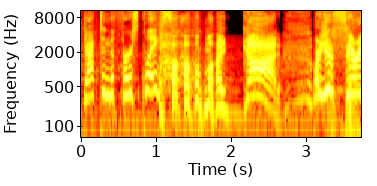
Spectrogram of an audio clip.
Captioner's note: laughs bitterly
